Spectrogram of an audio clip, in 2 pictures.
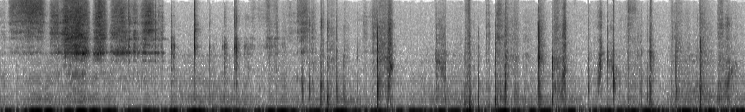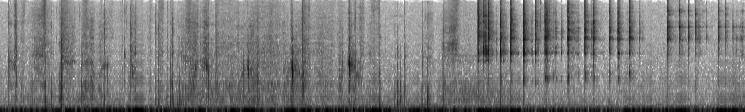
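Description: Long acrylic nails tap and scratch the white printed body of a hand-sized Dove spray deodorant, a hollow aluminium aerosol can with a pink plastic cap. Quiet, rapid bright scratching alternates with sharp clicking taps over a steady low rumble, with denser bursts of scraping at the start and near the end.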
